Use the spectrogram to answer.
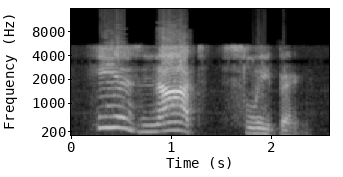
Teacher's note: notice how my voice comes down at the end of a sentence that is not a question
